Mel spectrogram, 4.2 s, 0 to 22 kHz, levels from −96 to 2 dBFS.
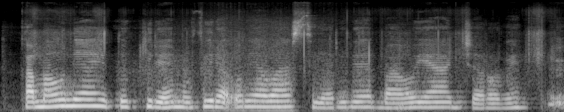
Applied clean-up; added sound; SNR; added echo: neural mask model RNNoise.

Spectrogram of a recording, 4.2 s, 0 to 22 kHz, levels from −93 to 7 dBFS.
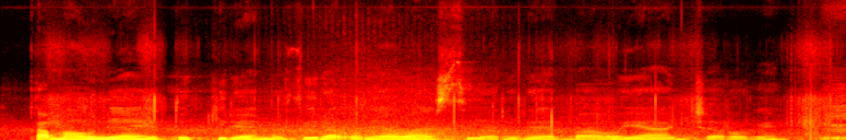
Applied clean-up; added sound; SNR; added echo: none; Car passing by; 16 dB; none.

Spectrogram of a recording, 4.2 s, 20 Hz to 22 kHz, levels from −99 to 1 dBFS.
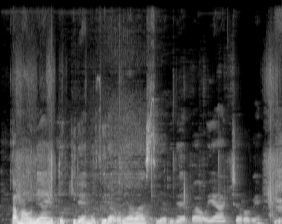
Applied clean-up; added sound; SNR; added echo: classical method log-MMSE.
